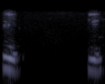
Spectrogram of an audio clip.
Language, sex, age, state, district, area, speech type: Tamil, male, 18-30, Tamil Nadu, Vellore, rural, conversation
